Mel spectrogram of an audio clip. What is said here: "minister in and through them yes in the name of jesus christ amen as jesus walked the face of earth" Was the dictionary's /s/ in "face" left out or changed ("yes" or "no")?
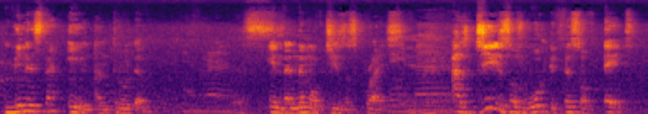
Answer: no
